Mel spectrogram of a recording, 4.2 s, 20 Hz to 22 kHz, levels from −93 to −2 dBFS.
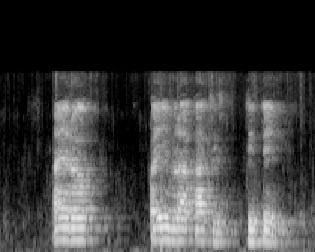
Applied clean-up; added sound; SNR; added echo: neural separator model SepFormer DNS4.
